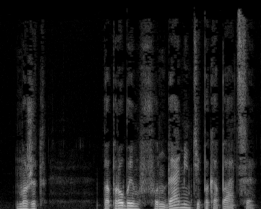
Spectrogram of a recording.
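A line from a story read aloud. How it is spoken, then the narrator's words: Uncertain suggestion. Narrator (Russian): неуверенно предложила Гермиона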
